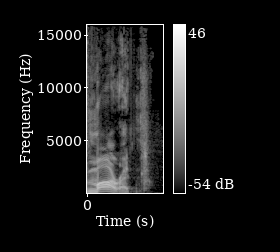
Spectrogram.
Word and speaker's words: Marit: am I saying it right, Marit Stiles? – Yeah, you are. Yep, that's right. – Okay, so it's Marit.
